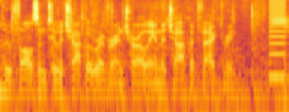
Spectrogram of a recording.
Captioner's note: beep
